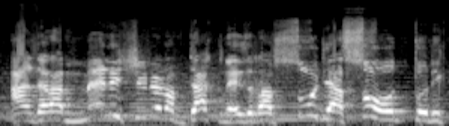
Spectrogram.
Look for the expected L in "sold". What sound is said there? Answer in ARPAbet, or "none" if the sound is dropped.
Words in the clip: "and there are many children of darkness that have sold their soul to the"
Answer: none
